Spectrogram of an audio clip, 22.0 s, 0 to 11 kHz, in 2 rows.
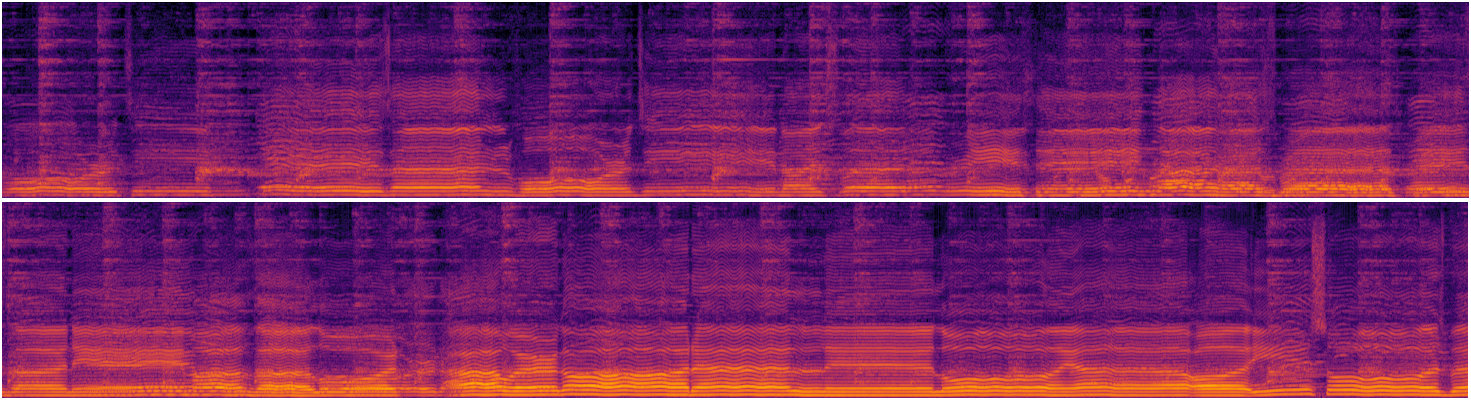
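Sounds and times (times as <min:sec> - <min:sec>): hymn chanted in unison: 0:00.0 - 0:22.0.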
